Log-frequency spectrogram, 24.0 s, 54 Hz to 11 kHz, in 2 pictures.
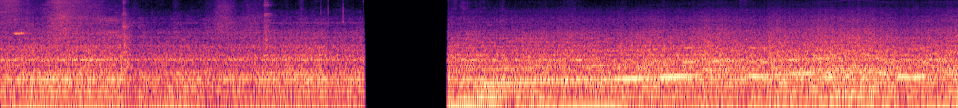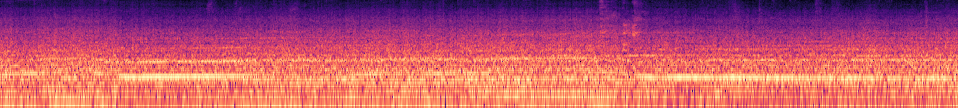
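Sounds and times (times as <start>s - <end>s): bus engine rumble: 0.0s - 4.6s, 5.6s - 23.9s
bus engine whining: 0.0s - 4.6s, 5.6s - 23.9s.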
